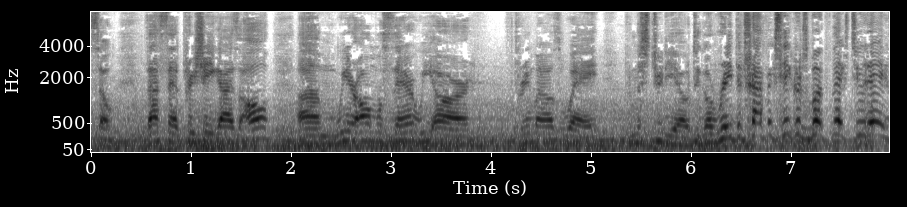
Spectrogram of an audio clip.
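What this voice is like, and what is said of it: Strained, hoarse voice. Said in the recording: “I'm already losing my voice. It's not good.”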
